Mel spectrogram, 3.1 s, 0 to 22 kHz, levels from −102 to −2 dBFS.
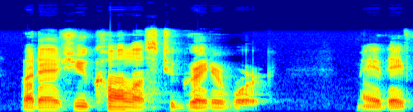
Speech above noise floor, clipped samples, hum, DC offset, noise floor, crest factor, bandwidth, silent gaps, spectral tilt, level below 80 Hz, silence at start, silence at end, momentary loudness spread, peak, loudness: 46 dB; under 0.1%; none; under 0.1%; -67 dBFS; 22 dB; 8 kHz; none; -3 dB/octave; -58 dBFS; 0.2 s; 0.05 s; 10 LU; 0 dBFS; -20 LUFS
